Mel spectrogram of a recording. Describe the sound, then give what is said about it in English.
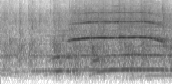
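A short burst of steady applause, with a sustained high whooping tone ringing over the clapping for most of its length. “Okay, now do applause.”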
